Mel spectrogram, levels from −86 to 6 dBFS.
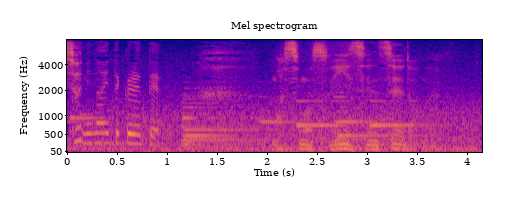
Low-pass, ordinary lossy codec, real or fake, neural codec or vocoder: none; none; real; none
